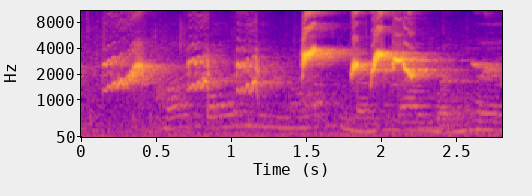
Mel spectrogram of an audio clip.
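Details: Flock-leading red-whiskered bulbul singing ché style: a few short chirpy notes, then loud, clear, slurred whistles that rise and fall, ending on a trailing note.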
